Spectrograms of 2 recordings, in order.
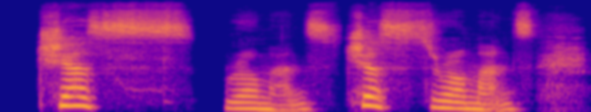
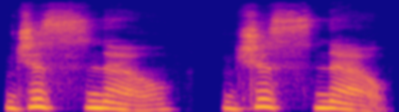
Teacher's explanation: As you can see, in just t disappears. When we say this word separately, we do say t, just.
